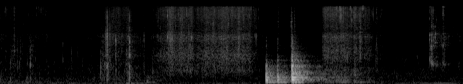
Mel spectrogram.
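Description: Nuts clatter as a hand stirs them in a glass bowl.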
